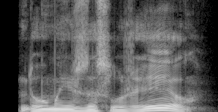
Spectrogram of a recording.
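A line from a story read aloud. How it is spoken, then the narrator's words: Doubtful drawl. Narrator (Russian): с сомнением протянул Ильин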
